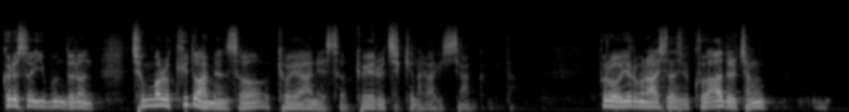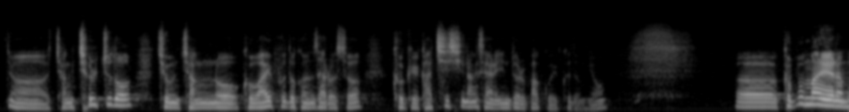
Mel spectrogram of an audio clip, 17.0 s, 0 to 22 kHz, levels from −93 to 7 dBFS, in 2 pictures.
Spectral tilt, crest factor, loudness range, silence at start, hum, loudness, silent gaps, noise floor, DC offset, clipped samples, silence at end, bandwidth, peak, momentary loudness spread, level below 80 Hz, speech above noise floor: -4.5 dB/octave; 26 dB; 6 LU; 0.05 s; none; -40 LUFS; none; -79 dBFS; under 0.1%; under 0.1%; 0 s; 10.5 kHz; -16 dBFS; 14 LU; -72 dBFS; 39 dB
